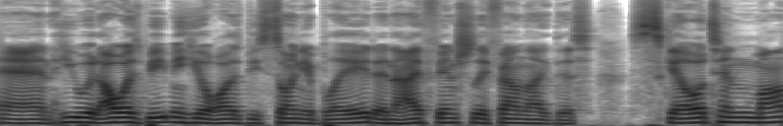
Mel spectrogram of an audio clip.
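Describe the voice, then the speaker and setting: With a plain, everyday voice, a man talks at medium pitch and a fairly quick pace, keeping his intonation fairly even. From Washington State, US. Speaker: podcast co-host. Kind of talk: casual chat.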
